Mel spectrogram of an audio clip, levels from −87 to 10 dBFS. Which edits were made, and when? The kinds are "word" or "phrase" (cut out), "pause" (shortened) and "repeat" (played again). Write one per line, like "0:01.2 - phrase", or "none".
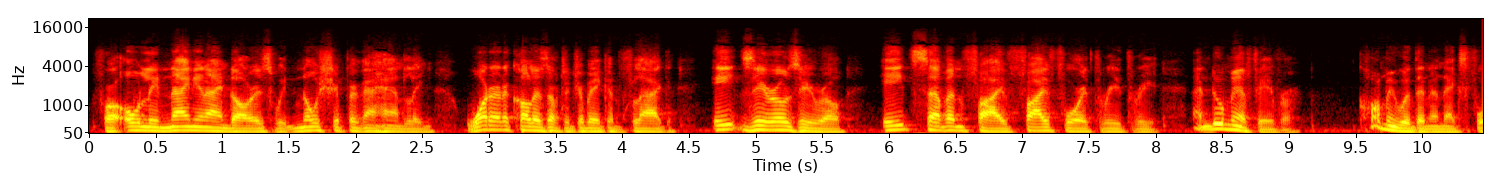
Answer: none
